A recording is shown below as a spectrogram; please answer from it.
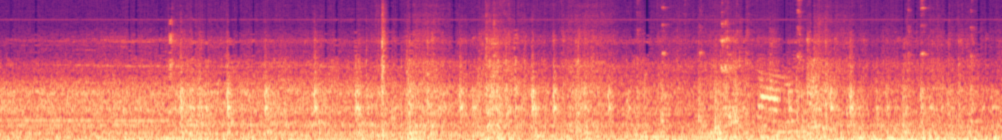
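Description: Inside the cab of an Irisbus Citelis CNG city bus under way: the engine and road noise run steadily, with small rattles and clicks from the bus body and a brief squeak about three quarters through as it nears a stop.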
